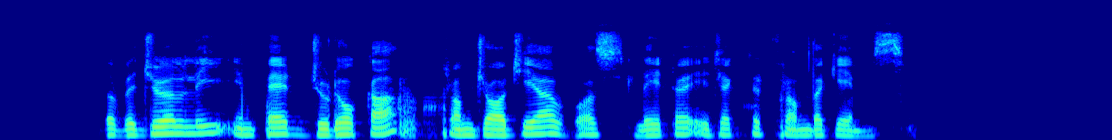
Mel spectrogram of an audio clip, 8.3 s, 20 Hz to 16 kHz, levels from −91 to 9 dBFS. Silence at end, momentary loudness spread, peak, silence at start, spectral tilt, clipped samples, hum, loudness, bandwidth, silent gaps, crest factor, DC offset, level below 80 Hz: 1.6 s; 10 LU; -28 dBFS; 0.8 s; -5.5 dB/octave; under 0.1%; none; -46 LUFS; 7.6 kHz; none; 18 dB; under 0.1%; -80 dBFS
